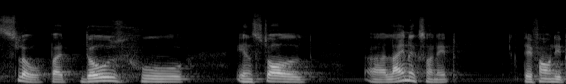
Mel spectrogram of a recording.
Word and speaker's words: Linux: And yes, it's pronounced Linux, not Linux. And that's according to the creator of Linux, right?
